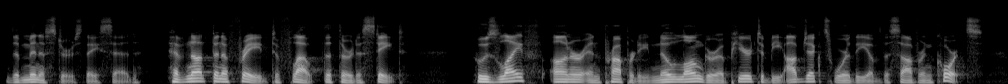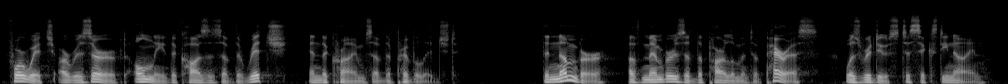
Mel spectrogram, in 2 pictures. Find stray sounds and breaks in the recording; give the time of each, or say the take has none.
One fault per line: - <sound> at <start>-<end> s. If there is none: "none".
none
